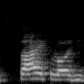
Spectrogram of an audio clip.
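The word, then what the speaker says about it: psychology: तो साइकोलॉजी शब्द में आपका पी होता है, वो साइलेंट लेटर होता है।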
